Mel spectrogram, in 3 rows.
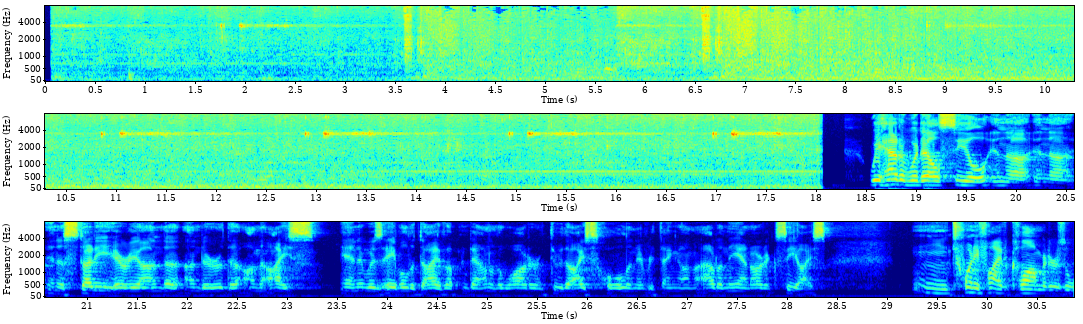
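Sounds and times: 
echo sounder pings: 0:00.0 - 0:18.1
underwater air gun blasts: 0:00.0 - 0:18.1
speech: 0:18.8 - 0:28.5, 0:29.3 - 0:30.8.

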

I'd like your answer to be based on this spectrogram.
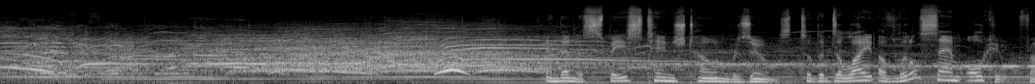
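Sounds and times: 
large crowd cheering at eclipse totality: 0:00.0 - 0:09.7
speech: 0:05.5 - 0:10.3.

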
